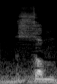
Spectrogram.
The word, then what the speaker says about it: Som: Juliet hom Som il faut que je prononce bien son nom son nom c'est S O M som.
